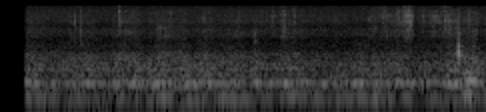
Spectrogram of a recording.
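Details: German wasps with a hornet present: a steady, droning wingbeat buzz holding a low fundamental hum and a brighter overtone above it, continuous throughout after a sudden start.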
